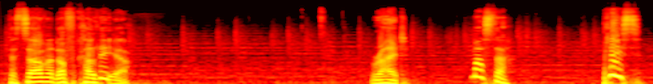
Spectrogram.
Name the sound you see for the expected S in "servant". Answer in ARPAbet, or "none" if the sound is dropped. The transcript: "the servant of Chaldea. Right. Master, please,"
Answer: S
